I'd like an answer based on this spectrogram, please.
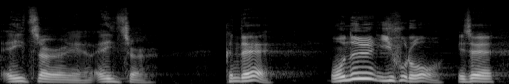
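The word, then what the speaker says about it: עזר: 에제르. 정확한 발음은 에이저예요.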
